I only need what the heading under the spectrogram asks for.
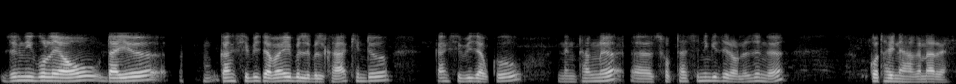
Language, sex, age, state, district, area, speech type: Bodo, male, 18-30, Assam, Udalguri, rural, conversation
